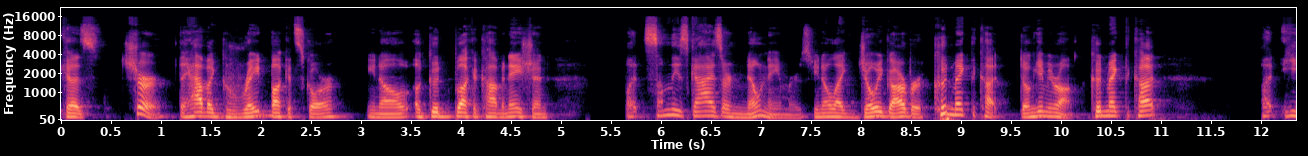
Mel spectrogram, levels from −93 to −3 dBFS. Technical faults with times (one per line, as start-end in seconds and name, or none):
none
